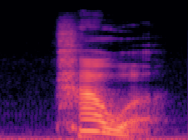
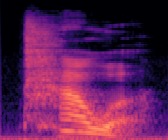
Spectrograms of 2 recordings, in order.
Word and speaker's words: power: And that's because although they have 2 syllables, one syllable is a stressed syllable and the other one is an unstressed syllable. The unstressed syllables actually have schwa sounds in them.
